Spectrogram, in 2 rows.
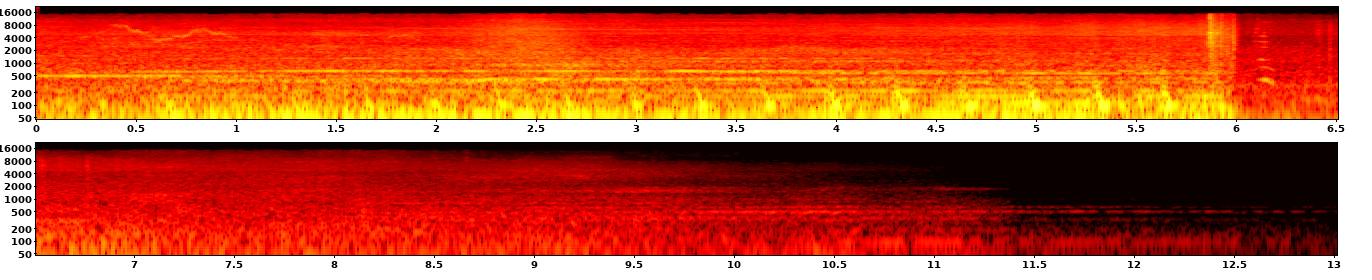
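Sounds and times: low throbbing pulse: 0:00.0 - 0:06.0
tense film score: 0:00.0 - 0:13.0.

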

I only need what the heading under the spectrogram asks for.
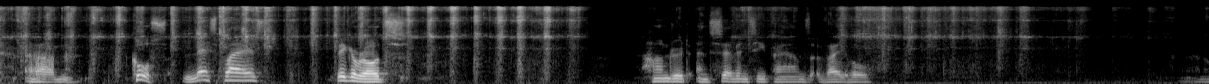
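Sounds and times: balls rattling in a cloth bag: 0:00.0 - 0:05.9, 0:07.3 - 0:12.0.

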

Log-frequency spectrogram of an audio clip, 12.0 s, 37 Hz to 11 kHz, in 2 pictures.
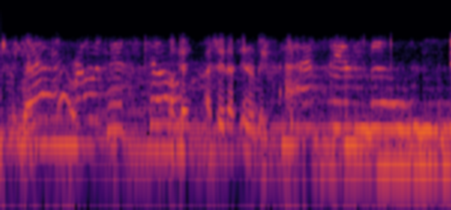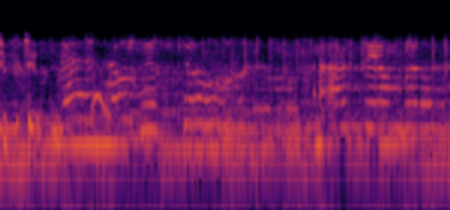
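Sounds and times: guitar: 0:00.0 - 0:12.0
person singing wavering melody: 0:00.2 - 0:02.7, 0:06.7 - 0:09.4.

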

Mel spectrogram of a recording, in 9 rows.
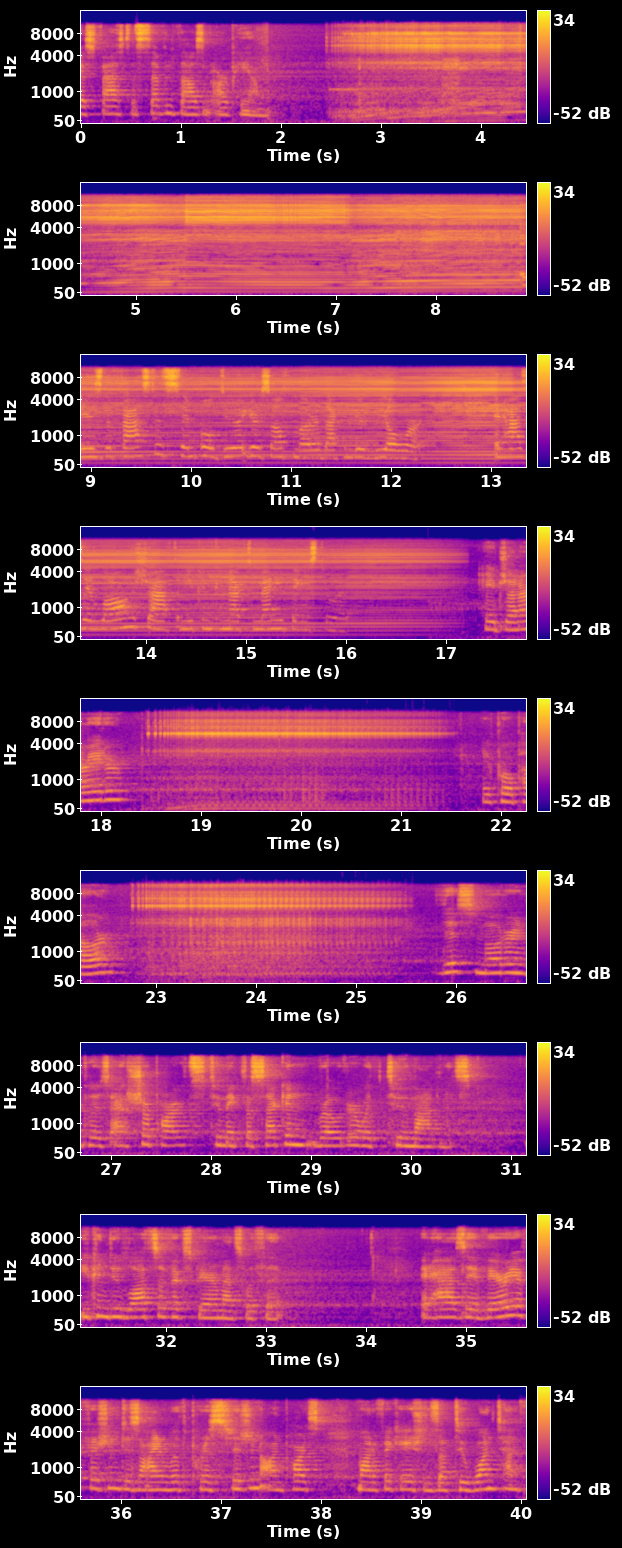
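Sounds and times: electric motor buzzing whine: 0:02.5 - 0:17.3, 0:18.4 - 0:21.6, 0:22.8 - 0:25.6
person speaking: 0:08.8 - 0:12.4, 0:13.0 - 0:16.1.

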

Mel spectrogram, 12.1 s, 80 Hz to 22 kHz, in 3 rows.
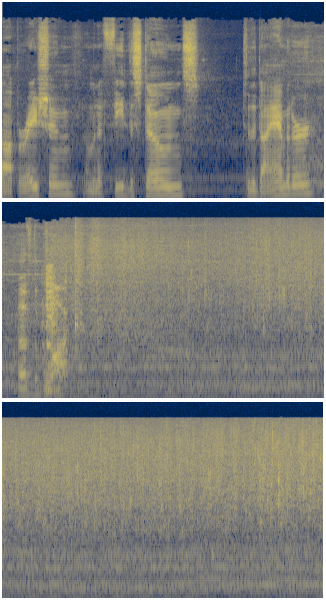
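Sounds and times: machine motor hum: 0:03.4 - 0:12.0
oil pouring and splashing: 0:05.0 - 0:12.0.

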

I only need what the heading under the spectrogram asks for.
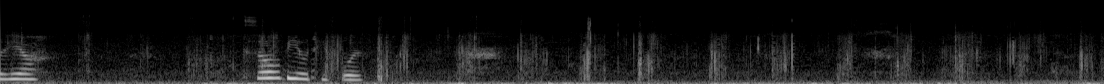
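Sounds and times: footsteps walking outdoors: 0:00.0 - 0:11.0.

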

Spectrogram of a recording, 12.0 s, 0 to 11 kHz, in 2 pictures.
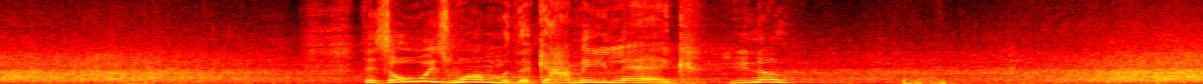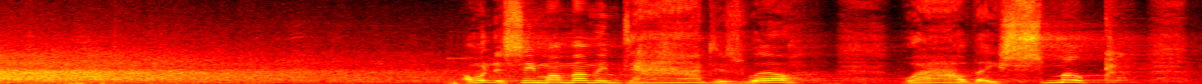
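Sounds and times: large audience laughing: 0:00.0 - 0:02.2, 0:03.8 - 0:08.8.

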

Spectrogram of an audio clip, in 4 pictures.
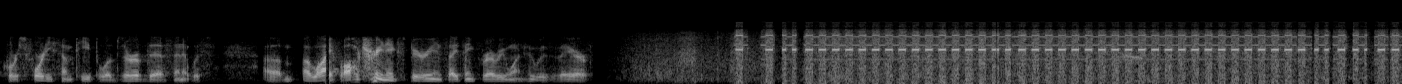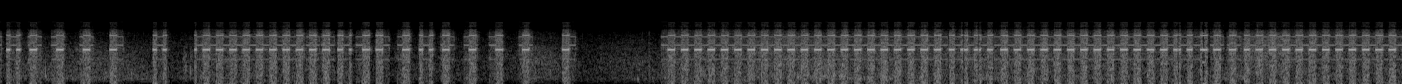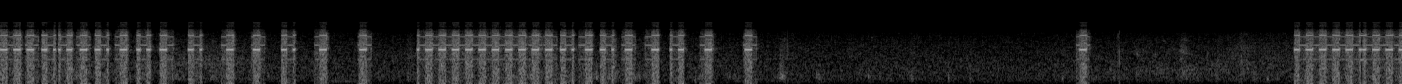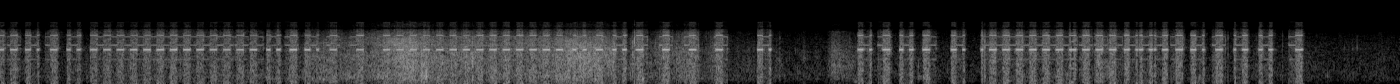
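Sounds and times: high electronic alert beeps: 0:07.4 - 0:19.8, 0:20.6 - 0:35.6, 0:41.0 - 0:49.8, 0:50.6 - 0:55.1.

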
